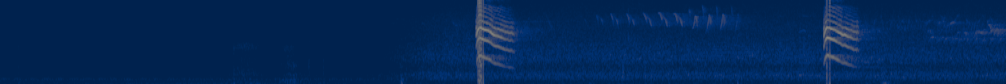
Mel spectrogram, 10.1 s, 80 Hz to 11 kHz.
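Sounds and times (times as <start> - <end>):
faint chattering: 4.6 - 10.0
red-breasted sapsucker harsh squealing calls: 4.6 - 10.0.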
